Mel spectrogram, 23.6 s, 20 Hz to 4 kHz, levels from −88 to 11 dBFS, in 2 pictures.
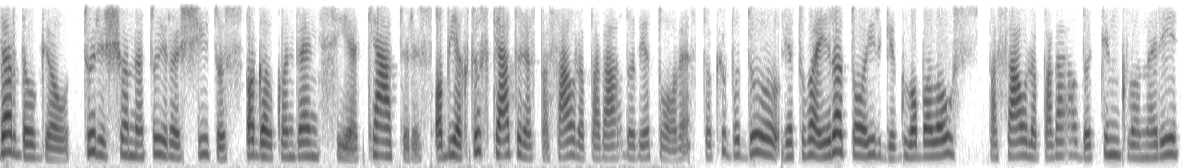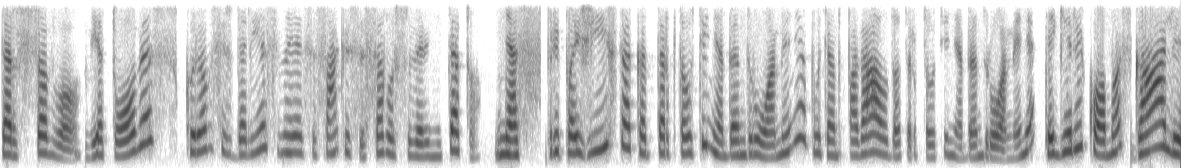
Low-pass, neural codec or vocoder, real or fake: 3.6 kHz; none; real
